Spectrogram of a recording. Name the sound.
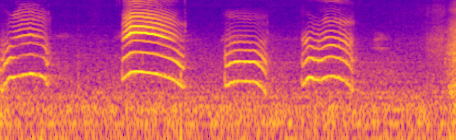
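cat meowing loudly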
